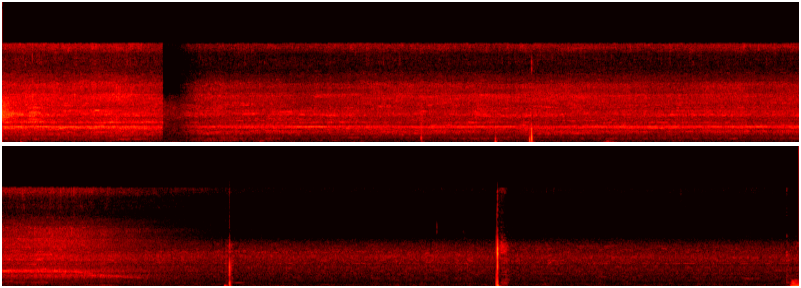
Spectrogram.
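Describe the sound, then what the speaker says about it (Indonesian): An electric hand mixer beats brownie batter at high speed, a steady whirring motor whine running for about nine seconds before stopping, followed by a few sharp clicks and knocks in a quieter room. "kemudian kita mixer dengan kecepatan rendah dulu sebentar, baru kecepatan paling tinggi,"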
